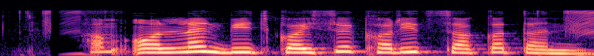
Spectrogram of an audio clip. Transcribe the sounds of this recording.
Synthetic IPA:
həmɔnlajnbit͡ʃkəjsekʰəɾid̪səkət̪ani

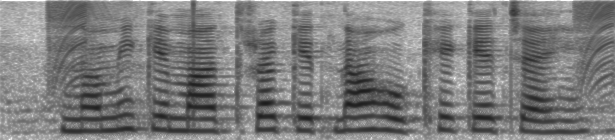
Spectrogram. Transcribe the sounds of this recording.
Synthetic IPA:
məmikemaːt̪ɾəkɪt̪naɦoːkʰeket͡ʃaːɦiẽ

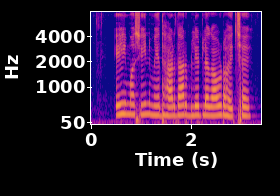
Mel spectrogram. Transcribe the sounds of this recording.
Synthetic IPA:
eɦiməsinmed̪ʱaɾd̪aɾbleɖləɡawlɾəɦɛjt̪̚t͡ʃʰɛ

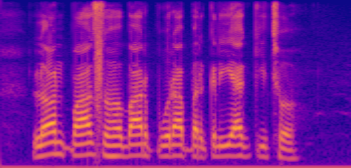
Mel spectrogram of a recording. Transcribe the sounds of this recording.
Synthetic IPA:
lɔnpasɦobaɾpuɾapɾəkɾijakit͡ʃʰo

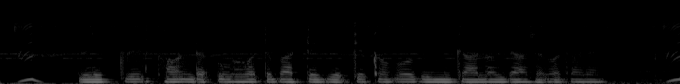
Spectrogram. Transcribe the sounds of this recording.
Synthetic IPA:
lɪkwɪɖpʰɔːɳɖʊbot̪baːʈed͡ʒekekəbobʱinɪkaːləld͡ʒaːs̬əkət̪ɾɛː

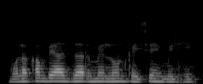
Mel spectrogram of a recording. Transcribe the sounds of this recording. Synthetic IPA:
mʊlaːkəmpjaːd͡ʒd̪əɾmẽloːnkɐɪsemɪlɦiː

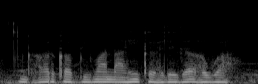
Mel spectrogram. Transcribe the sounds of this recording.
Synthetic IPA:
ɡʱəɾkabimanaɦĩkəɦled͡ʒaɦəua

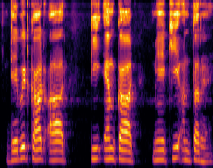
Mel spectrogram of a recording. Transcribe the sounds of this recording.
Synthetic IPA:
ɖeːbɪʈkaːɾɖaːɾ | ʈiʔɛmkaːɾɖ | mẽkiɐ̃nt̪əɾɦɛː

